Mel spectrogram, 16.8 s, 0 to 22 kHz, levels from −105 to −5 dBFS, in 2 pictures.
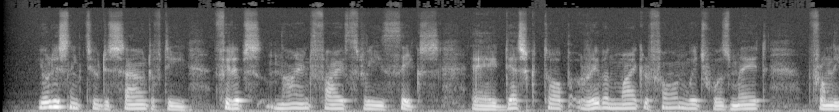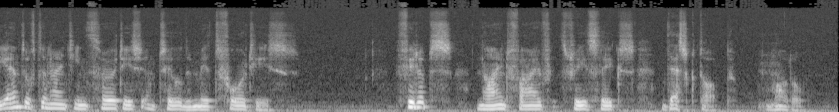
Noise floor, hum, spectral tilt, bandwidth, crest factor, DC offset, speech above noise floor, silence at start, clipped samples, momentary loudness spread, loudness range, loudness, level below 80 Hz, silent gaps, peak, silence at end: -46 dBFS; none; -6 dB/octave; over 20 kHz; 20 dB; under 0.1%; 25 dB; 0.35 s; under 0.1%; 14 LU; 3 LU; -21 LUFS; -44 dBFS; none; 0 dBFS; 0.25 s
